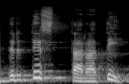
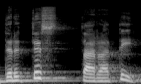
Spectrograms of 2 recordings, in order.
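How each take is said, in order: The two takes are said the same way.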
